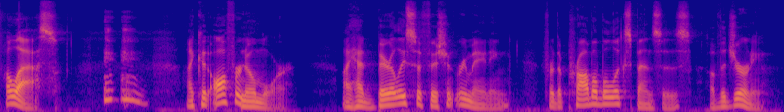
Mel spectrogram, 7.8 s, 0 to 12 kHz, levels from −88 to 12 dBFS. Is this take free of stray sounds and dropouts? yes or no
no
